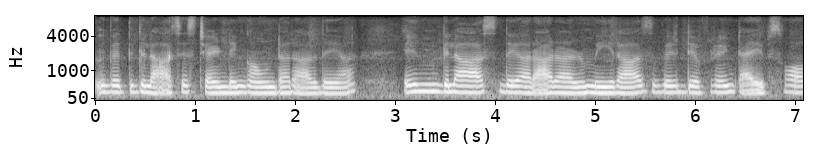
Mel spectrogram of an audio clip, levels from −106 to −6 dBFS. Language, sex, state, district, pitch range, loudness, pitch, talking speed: English, female, Punjab, Pathankot, 170-195 Hz, -14 LUFS, 185 Hz, 135 wpm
